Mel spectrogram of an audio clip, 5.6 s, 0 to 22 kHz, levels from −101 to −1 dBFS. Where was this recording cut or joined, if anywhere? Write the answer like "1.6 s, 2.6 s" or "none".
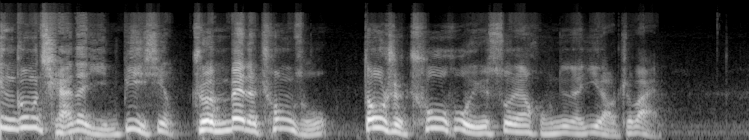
1.4 s, 2.6 s

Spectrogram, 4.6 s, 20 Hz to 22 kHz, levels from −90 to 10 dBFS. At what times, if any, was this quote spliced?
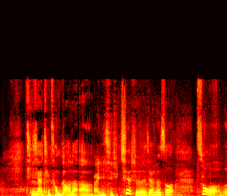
2.3 s

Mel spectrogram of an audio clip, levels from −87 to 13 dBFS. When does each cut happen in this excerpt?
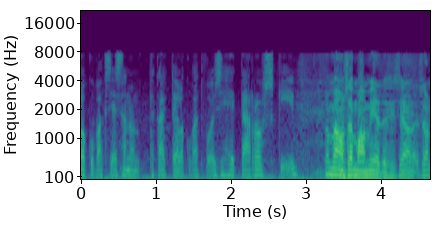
1.2 s

